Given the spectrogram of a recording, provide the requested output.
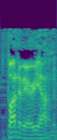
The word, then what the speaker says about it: Bon Iver: Bon Iver.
